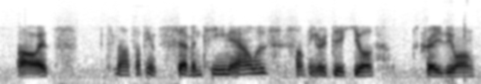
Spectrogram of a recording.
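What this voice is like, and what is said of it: Australian accent. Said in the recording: “an accent of sorts ... I have the Australian accent.”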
